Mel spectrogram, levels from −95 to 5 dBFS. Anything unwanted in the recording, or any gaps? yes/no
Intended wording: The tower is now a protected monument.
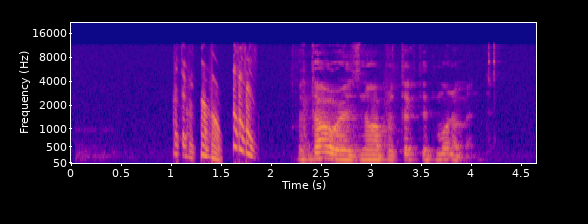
yes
